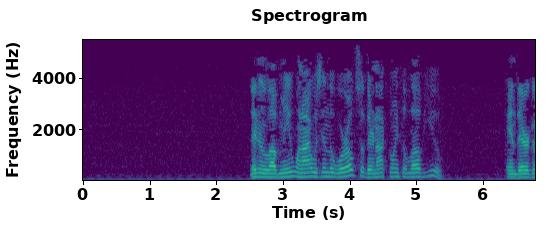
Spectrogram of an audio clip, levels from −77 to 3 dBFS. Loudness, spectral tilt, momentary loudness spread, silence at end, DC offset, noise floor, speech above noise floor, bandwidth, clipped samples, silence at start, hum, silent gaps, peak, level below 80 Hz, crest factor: -29 LUFS; -8 dB/octave; 12 LU; 0 s; under 0.1%; -60 dBFS; 32 dB; 5.4 kHz; under 0.1%; 2.5 s; 60 Hz at -60 dBFS; none; -10 dBFS; -64 dBFS; 20 dB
